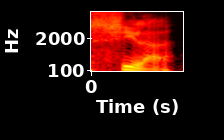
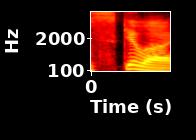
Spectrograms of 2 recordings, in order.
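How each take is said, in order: First: The name starts with a soft sh sound. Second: The name starts with a hard K sound. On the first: "you couldn't do a K, you'd have to go Sheila" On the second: "trying to say Skilla"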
